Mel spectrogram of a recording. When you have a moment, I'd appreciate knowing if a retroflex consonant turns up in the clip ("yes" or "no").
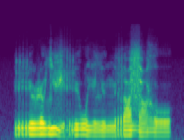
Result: yes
